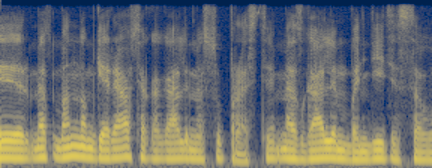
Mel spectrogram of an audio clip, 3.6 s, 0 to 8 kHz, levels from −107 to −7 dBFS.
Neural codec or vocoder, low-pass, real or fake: none; 7.2 kHz; real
